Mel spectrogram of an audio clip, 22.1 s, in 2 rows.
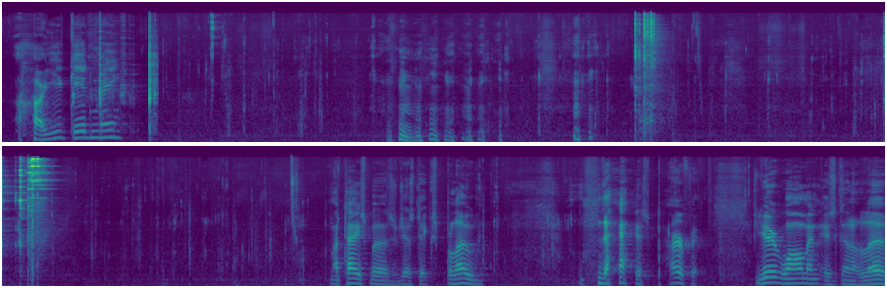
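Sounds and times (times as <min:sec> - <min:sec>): man chewing: 0:02.0 - 0:11.1, 0:11.8 - 0:15.2, 0:17.0 - 0:18.8, 0:19.8 - 0:20.5.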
